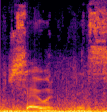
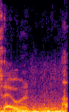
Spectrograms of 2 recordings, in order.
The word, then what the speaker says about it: Samhain: Samhain. It's pronounced Samhain.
